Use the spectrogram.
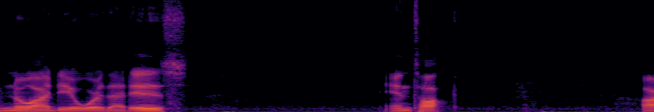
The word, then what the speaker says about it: Antioch: Antok. All right, thank you for the correction because I never get that one right. Antok. That sounds like it makes more sense. Antioch.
